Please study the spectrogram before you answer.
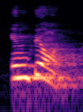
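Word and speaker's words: impugn: आहे next word आहे इमपन आय एम प य जी एन इमपन अस याच काय प्रोनन्सशन आहे याला जी सायलेंट आहे याच्यामध्ये अस म्हटलं जात याला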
